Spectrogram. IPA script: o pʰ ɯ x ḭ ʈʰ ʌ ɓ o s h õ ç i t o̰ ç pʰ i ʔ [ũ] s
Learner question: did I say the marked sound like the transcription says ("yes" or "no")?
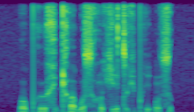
yes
